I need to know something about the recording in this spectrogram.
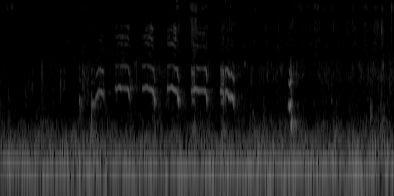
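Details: Basset Hound puppies during play yelp in a brief run of bent, whiny yips mid-clip, over a strong low rumbling background that continues throughout.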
